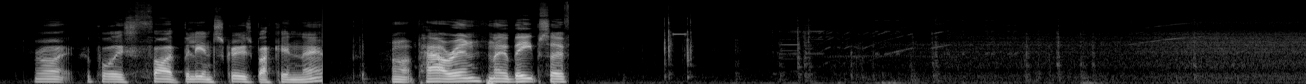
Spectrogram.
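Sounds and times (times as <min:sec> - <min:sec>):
faint rising whine: 0:08.6 - 0:13.0.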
